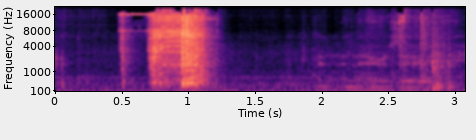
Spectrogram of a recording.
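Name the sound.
power screwdriver removing mounting plate screws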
